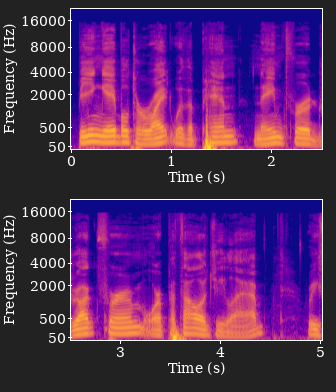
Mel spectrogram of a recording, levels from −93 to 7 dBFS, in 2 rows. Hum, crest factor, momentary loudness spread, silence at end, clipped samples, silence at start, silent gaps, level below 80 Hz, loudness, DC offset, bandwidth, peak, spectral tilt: none; 16 dB; 11 LU; 0 s; under 0.1%; 0.1 s; none; -22 dBFS; -17 LUFS; under 0.1%; 14.5 kHz; 0 dBFS; -7.5 dB/octave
